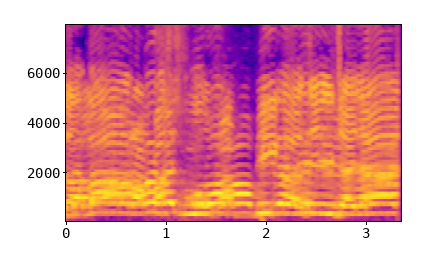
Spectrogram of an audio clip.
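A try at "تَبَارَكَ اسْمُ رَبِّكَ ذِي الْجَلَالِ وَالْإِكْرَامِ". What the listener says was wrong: اچھا کلکلا نہیں کرنا، ٹھیک ہے، کاف میں کلکلا نہیں ہوتا، ٹھیک ہے.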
